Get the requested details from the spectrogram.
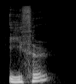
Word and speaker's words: Ether: Oder zumindest, oder Ether oder Ether, wie auch immer man das aussprechen will, geht dann so eine Währung auch verloren?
